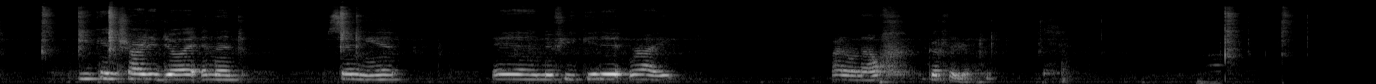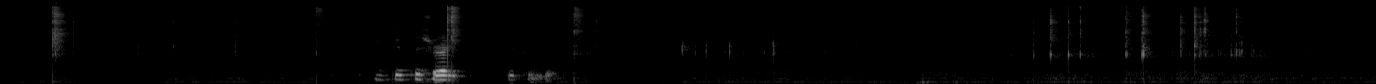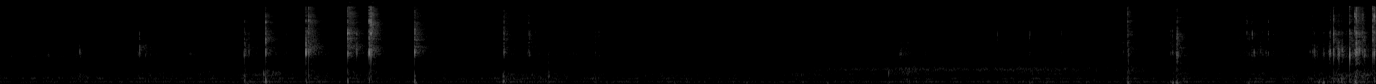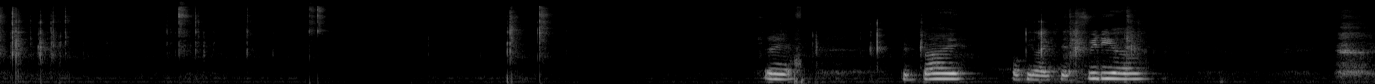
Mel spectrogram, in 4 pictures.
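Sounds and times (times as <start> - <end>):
fidget toy clicking: 0.0 - 1.4, 3.4 - 3.7, 23.8 - 26.4, 30.0 - 31.9, 51.4 - 52.8
plastic fidget toy clicks: 14.2 - 14.6, 18.1 - 18.6, 24.1 - 26.4, 30.0 - 31.9, 38.7 - 42.0, 51.5 - 52.8.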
